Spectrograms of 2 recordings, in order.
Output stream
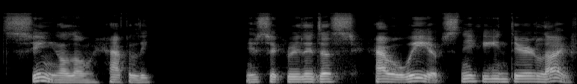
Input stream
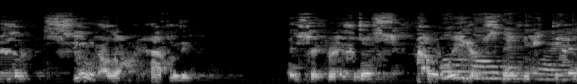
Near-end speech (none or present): present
